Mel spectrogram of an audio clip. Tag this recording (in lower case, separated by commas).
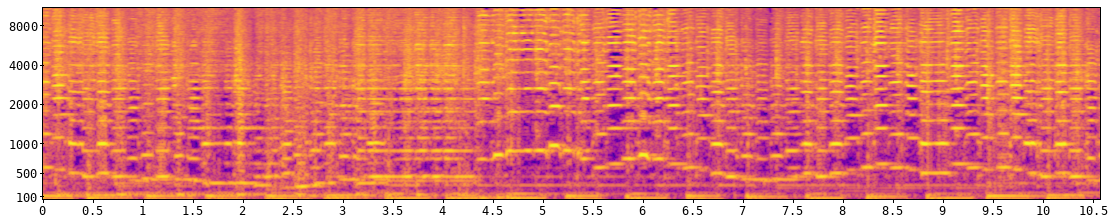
fiddle, musical instrument, music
